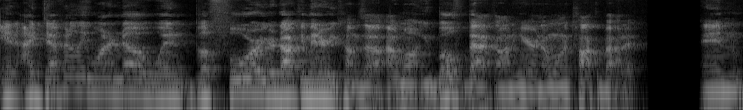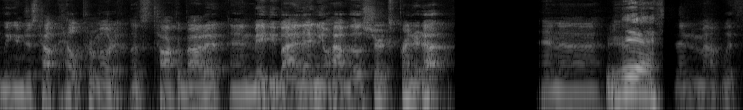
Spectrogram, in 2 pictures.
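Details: Adult man; typical speech.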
